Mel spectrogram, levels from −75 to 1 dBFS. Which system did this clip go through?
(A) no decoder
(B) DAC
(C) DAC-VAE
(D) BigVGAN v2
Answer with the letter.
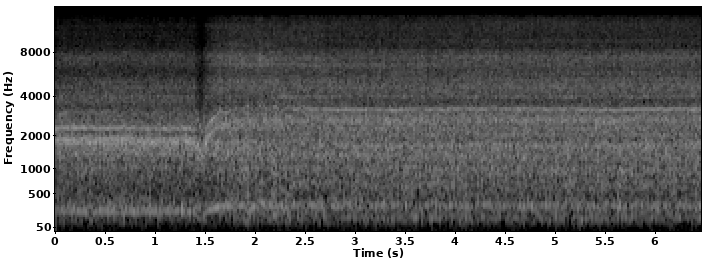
A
